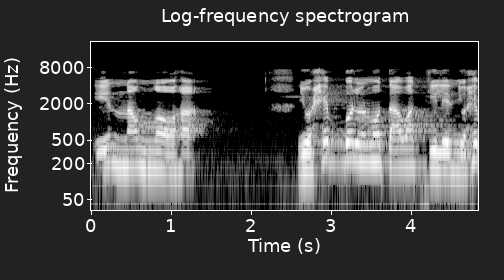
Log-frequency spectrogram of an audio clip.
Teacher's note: lafal Allahnya di sini lam jalalnya juga dibaca tafhim karena didahului fathah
